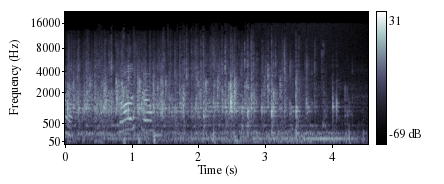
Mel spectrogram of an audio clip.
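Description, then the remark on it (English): A crowd applauds the effort of two participants in a dense, steady patter of many hands clapping, with a few whoops and voices mixed in, holding fairly loud for several seconds before tapering off at the end. “A round of applause for the effort.”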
